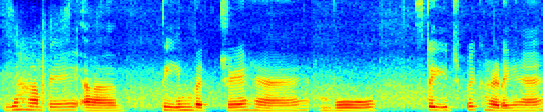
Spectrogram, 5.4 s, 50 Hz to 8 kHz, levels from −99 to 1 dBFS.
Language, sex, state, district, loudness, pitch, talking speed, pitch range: Hindi, female, Punjab, Pathankot, -18 LUFS, 210 Hz, 120 wpm, 195-225 Hz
